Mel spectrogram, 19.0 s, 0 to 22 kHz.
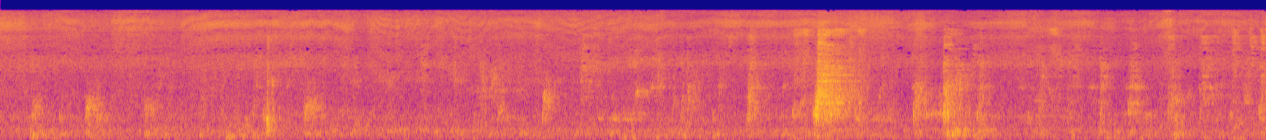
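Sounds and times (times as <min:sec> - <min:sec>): cutting torch hissing: 0:00.0 - 0:19.0.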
